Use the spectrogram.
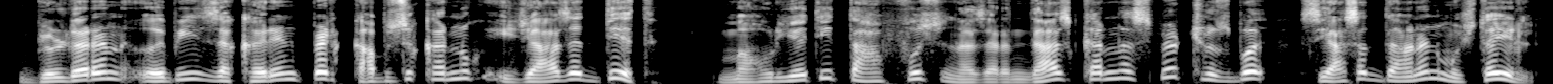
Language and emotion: Kashmiri, angry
